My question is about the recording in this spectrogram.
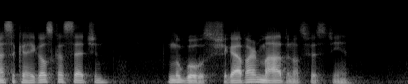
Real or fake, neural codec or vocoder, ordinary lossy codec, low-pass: fake; codec, 16 kHz, 0.3 kbps, FocalCodec; none; none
